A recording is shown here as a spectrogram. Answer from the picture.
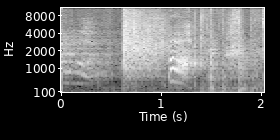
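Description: A loud sudden crack about half a second in, a staged gunshot, with short cries around it and two low thuds as a performer playing the wounded drummer boy drops to the floor.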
